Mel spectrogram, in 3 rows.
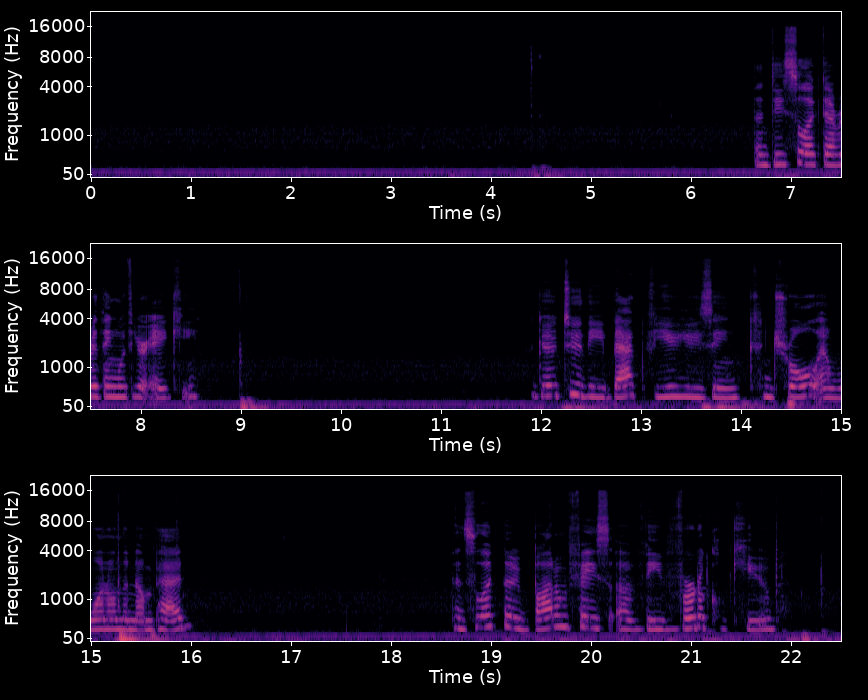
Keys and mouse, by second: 8.9 a, 15.2 ctrl+KP_1.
